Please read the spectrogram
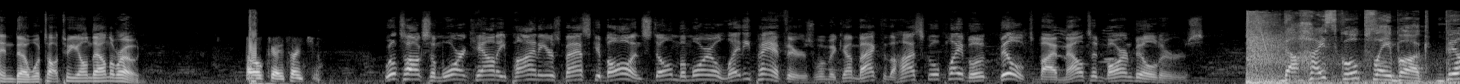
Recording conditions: busy venue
